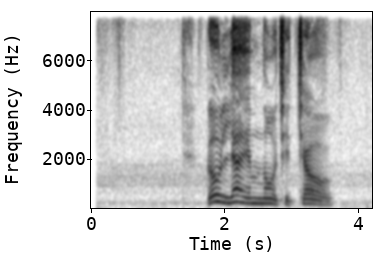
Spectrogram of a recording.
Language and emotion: Russian, positive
